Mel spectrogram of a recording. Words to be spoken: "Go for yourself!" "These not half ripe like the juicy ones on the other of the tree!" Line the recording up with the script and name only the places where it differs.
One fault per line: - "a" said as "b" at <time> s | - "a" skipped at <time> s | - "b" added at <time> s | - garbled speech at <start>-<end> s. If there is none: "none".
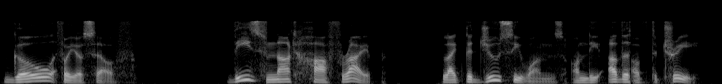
none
